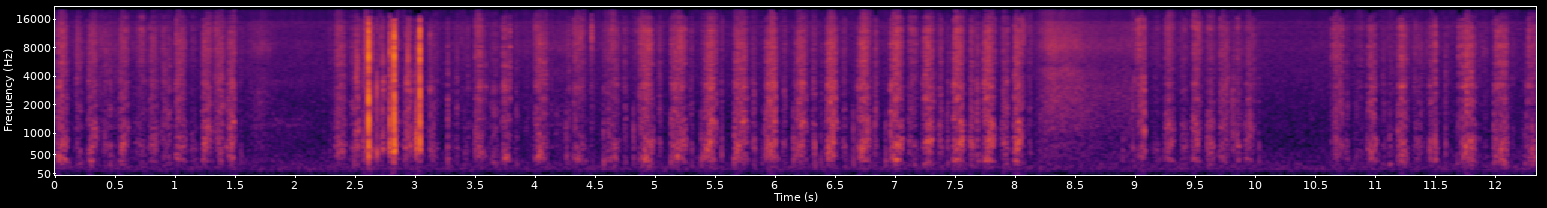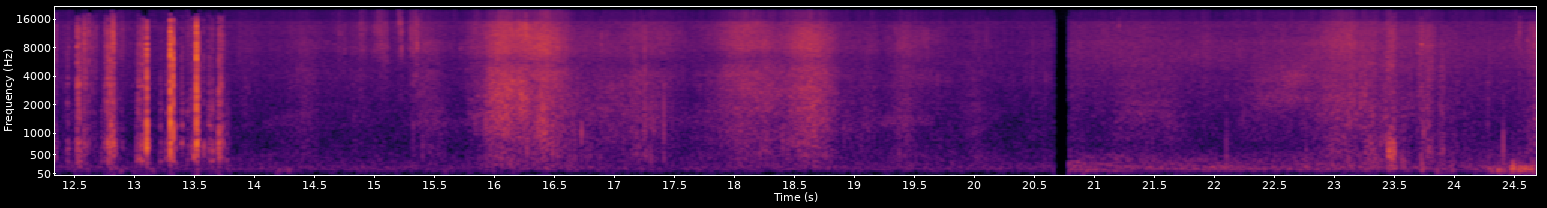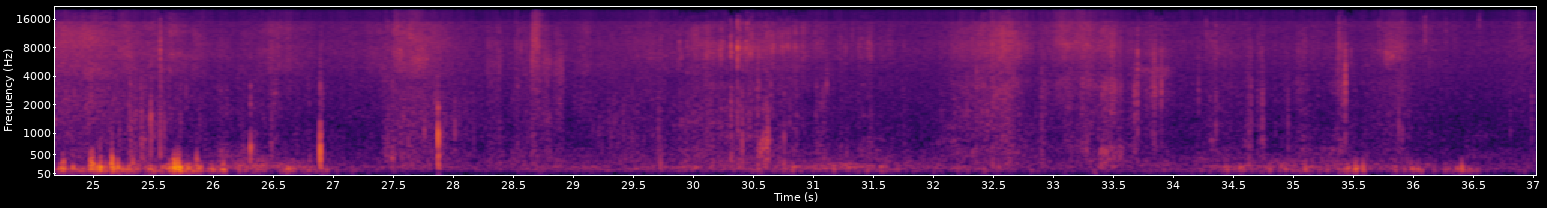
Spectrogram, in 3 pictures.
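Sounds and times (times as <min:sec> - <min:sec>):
knife blade scraping wood: 0:00.0 - 0:01.6, 0:02.3 - 0:08.2, 0:09.0 - 0:10.0, 0:10.6 - 0:13.8.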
